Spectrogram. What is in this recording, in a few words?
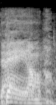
"damn", expletives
